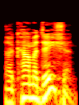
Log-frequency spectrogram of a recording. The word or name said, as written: accommodation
